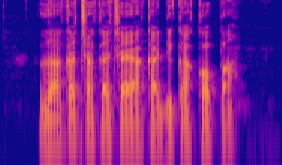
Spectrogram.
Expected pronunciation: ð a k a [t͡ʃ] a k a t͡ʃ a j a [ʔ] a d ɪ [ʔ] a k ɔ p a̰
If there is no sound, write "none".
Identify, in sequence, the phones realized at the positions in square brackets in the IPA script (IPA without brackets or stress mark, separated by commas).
t͡ʃ, k, k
